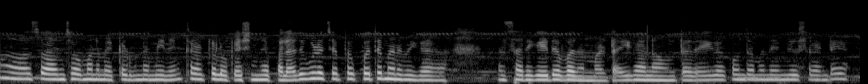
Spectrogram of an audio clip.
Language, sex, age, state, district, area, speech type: Telugu, female, 18-30, Telangana, Vikarabad, rural, spontaneous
